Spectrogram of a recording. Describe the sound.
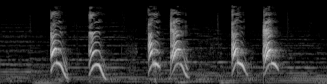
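A voice imitates a happy dog out on a walk, barking with six short, bright yaps delivered in quick pairs, loud, with brief pauses between them.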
